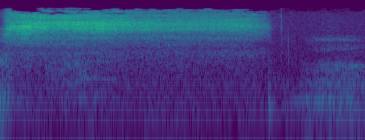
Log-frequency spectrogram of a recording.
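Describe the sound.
A person hisses like a snake, one sustained breathy hiss lasting over a second before cutting off, with a faint breath after.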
